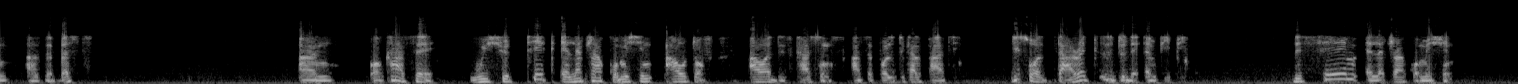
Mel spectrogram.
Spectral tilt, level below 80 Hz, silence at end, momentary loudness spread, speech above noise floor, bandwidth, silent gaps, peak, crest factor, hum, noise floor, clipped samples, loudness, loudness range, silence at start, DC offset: -6 dB/octave; -52 dBFS; 0.65 s; 7 LU; 30 dB; 10 kHz; none; -12 dBFS; 18 dB; none; -57 dBFS; under 0.1%; -28 LUFS; 4 LU; 0 s; under 0.1%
